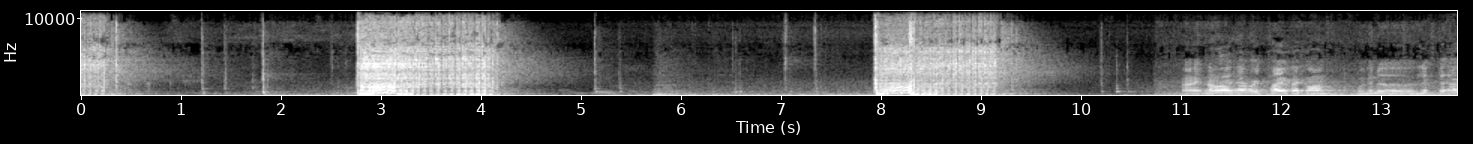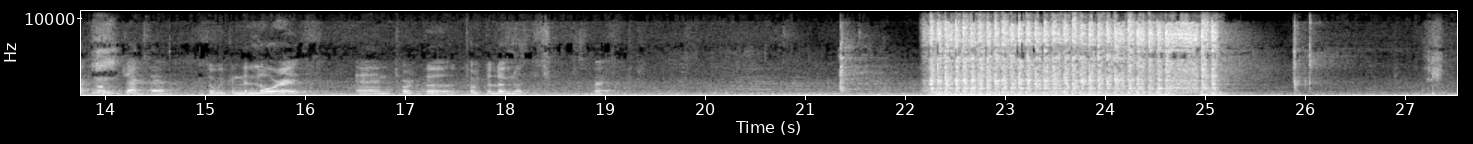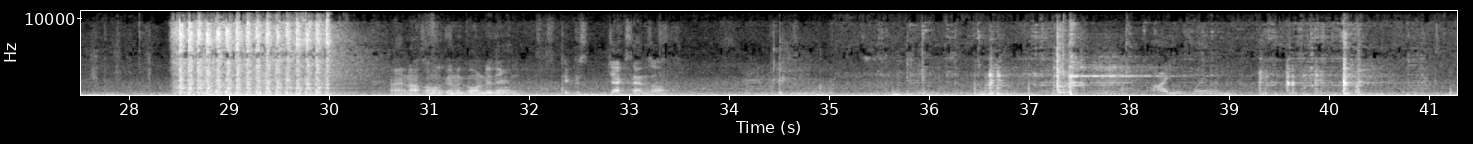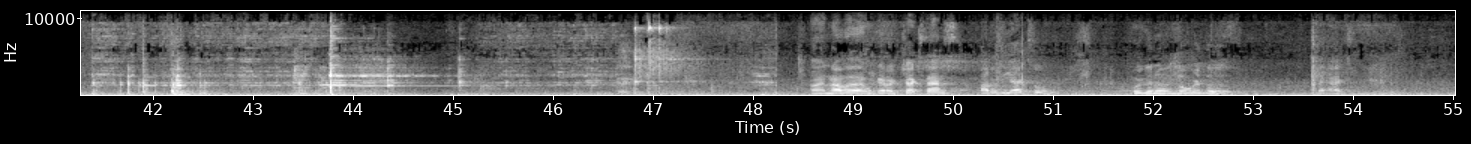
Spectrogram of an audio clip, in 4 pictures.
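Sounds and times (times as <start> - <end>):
air tool hammering: 0.0 - 0.7, 2.8 - 4.5, 7.9 - 9.7, 22.2 - 25.4, 28.4 - 30.5.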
